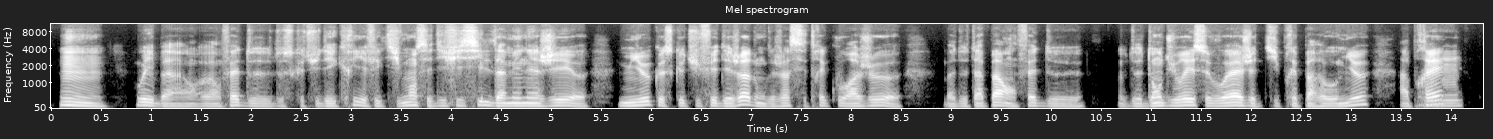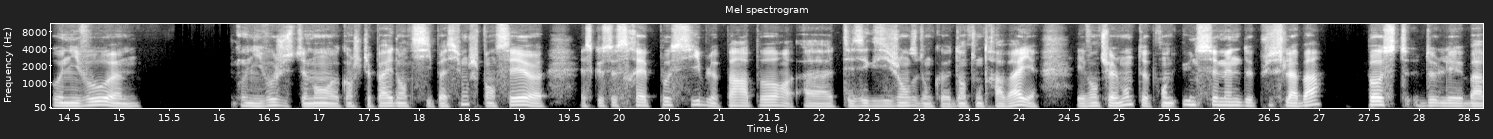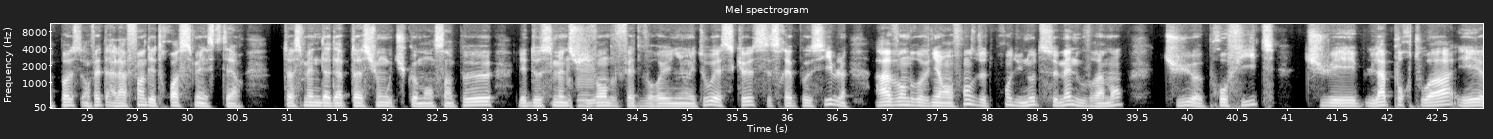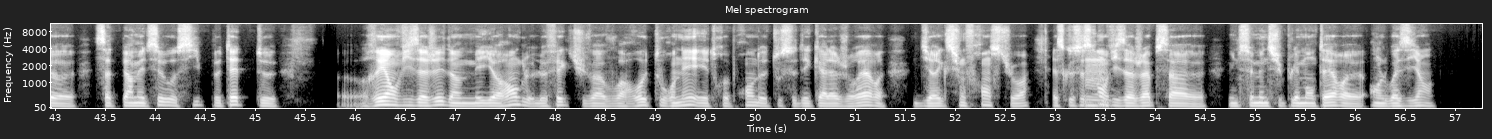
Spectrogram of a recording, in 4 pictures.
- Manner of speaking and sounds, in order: other background noise; stressed: "réenvisager"
- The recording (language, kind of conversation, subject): French, advice, Comment vivez-vous le décalage horaire après un long voyage ?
